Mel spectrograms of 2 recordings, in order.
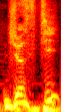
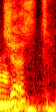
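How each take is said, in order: First: The name ends with an ee vowel. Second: The name ends on a plain t sound. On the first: "d'autres qui disent Justy" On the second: "Il y en a qui disent Just"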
